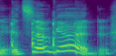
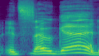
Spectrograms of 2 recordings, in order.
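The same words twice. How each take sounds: First: Much higher and slow, playful McGonagall imitation; a hammed-up, drawn-out imitation of McGonagall; mock McGonagall echo. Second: Said in the usual way. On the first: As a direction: echo the praise as a posh Scottish professor. Host echoing the accent playfully.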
